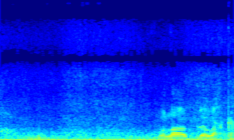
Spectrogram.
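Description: Steady low engine rumble of a boat underway, with wind buffeting the microphone.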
